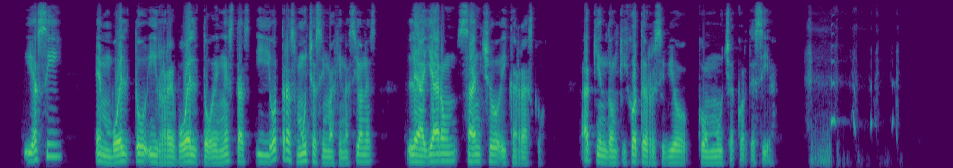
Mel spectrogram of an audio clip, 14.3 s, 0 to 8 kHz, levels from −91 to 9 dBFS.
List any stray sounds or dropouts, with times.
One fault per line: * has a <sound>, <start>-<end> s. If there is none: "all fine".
* has a laugh, 12.1-13.6 s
